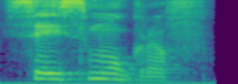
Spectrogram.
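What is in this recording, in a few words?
"seysmoqraf", Azerbaijani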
